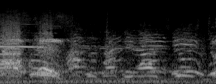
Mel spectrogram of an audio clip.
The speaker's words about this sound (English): A crowd of about 60 activists marched past the Supreme Court, the police headquarters, and toward the National Assembly, chanting, "We don't want excuses, we want justice."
